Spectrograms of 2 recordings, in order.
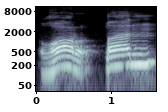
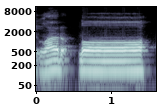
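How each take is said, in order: First: The word ends with an n sound. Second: The word ends on a vowel without n. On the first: The reading continues without stopping. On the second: The reader stops at this word. "वक़्फ़ करते हुए पढ़ेंगे"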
